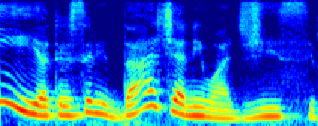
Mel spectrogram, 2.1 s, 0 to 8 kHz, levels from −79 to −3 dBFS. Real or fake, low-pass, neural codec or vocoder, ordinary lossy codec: fake; none; codec, 16 kHz, 1 kbps, X-Codec, WavLM features, trained on Multilingual LibriSpeech; none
